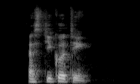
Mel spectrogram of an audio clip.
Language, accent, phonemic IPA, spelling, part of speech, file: French, France, /as.ti.kɔ.te/, asticoté, verb, LL-Q150 (fra)-asticoté.wav
- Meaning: past participle of asticoter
